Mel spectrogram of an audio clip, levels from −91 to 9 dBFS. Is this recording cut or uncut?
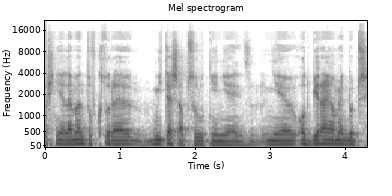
uncut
